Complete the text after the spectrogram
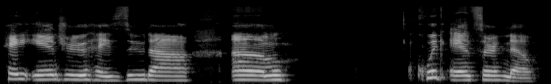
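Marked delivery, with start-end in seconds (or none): none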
